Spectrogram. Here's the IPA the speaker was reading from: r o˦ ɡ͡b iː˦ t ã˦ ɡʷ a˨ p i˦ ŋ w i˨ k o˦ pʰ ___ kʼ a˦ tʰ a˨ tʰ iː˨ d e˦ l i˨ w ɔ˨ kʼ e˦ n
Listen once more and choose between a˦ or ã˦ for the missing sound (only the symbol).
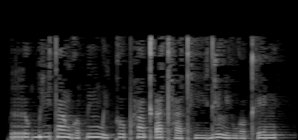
ã˦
